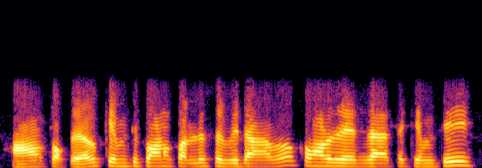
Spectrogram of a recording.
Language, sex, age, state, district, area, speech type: Odia, male, 45-60, Odisha, Sambalpur, rural, conversation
